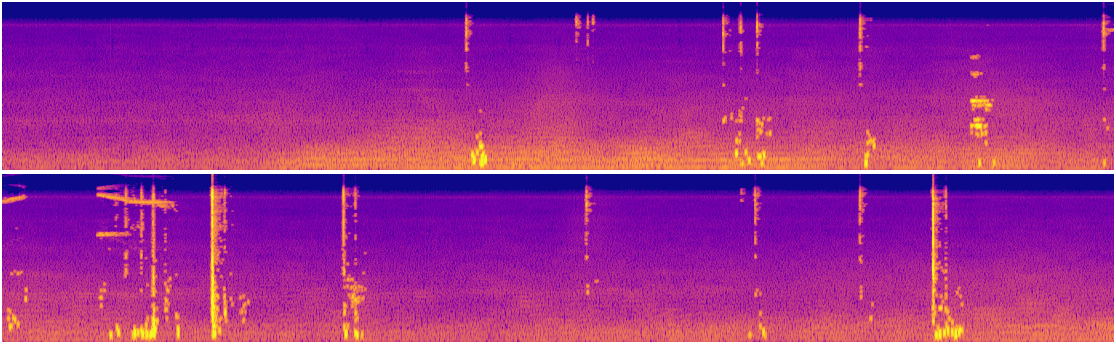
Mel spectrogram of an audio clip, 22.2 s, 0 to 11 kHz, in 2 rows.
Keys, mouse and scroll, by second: 0.2-3.2 middle drag, 4.3 middle click, 4.4 click, 5.7 Return, 7.0 click, 7.3 right click, 8.3 click, 10.7 click, 12.1-13.0 typing, 13.1 Return, 15.2-16.7 middle drag, 16.7 click, 17.3-18.4 scroll up 1, 18.4 click, 20.3 Return.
